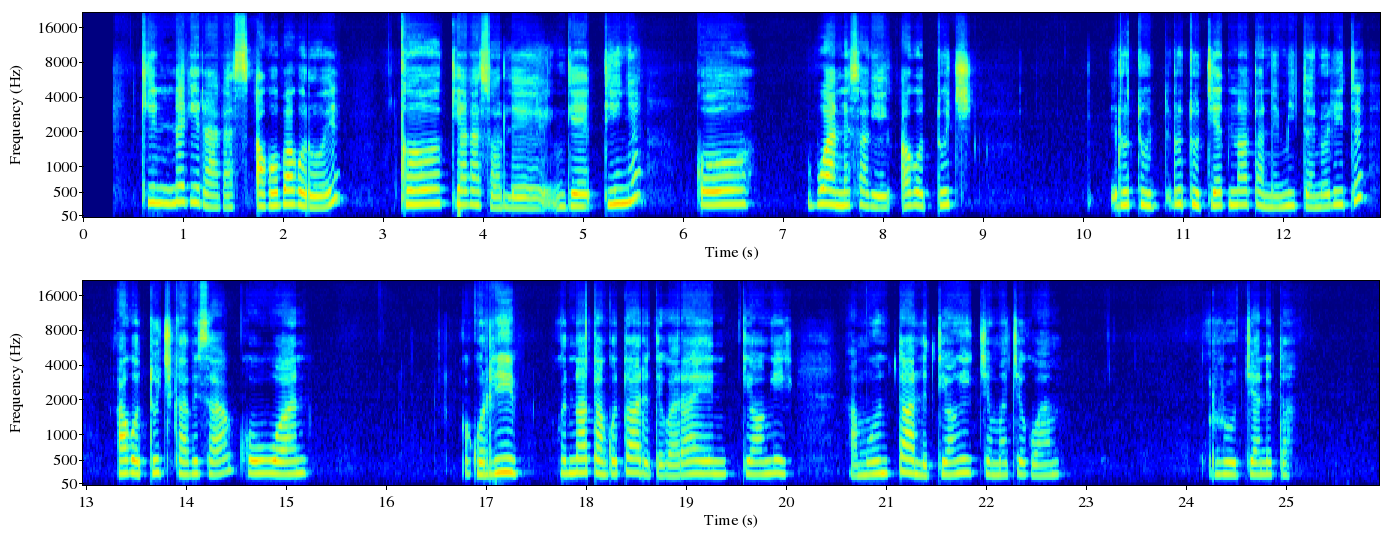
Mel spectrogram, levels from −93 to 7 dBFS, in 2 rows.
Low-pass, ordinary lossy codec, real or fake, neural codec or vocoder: none; none; fake; codec, 44.1 kHz, 7.8 kbps, Pupu-Codec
